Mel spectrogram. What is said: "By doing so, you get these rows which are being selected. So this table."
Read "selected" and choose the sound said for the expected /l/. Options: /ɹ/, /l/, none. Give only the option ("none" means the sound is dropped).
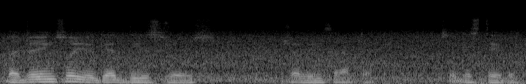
none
